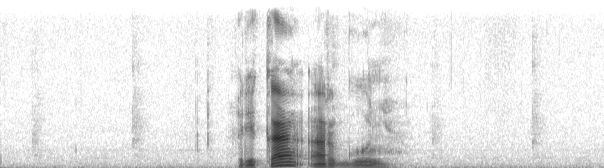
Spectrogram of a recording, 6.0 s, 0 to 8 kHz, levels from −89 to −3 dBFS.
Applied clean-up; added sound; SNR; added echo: none; none; none; none.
